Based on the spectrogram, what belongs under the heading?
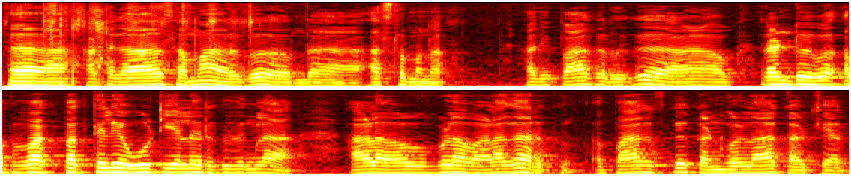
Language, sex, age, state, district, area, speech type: Tamil, male, 60+, Tamil Nadu, Coimbatore, urban, spontaneous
